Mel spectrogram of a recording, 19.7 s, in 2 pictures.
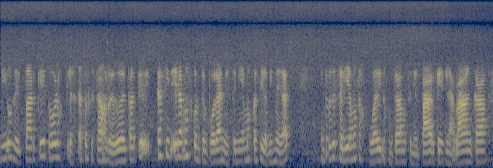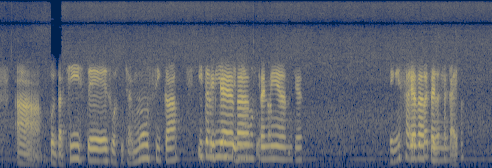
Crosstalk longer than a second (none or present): present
